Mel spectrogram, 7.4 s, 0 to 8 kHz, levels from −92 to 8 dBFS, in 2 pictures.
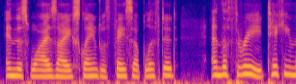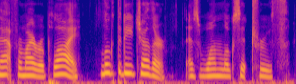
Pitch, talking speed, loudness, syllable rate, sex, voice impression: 210 Hz, 205 wpm, -16 LUFS, 5.4 syllables/s, female, feminine, adult-like, slightly relaxed, slightly bright, soft, slightly raspy, intellectual, calm, friendly, reassuring, kind, modest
